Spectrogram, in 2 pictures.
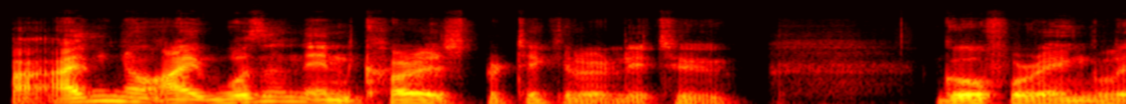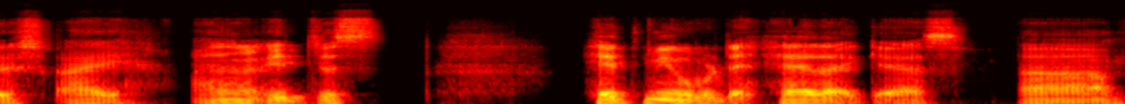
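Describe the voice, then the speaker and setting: A man's voice: on the low side, lively intonation, normal speed, a bit bright. A man in his twenties, a podcast guest, who speaks reflectively while telling stories from his past in a casual chat. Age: 20s. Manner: reflective, storytelling. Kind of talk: casual conversation.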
